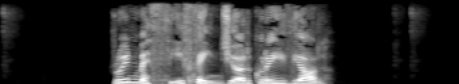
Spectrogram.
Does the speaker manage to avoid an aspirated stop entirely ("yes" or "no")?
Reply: yes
